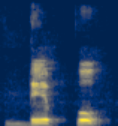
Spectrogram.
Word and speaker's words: depot: Depot, see the spelling, DEPOT. T is silent here.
